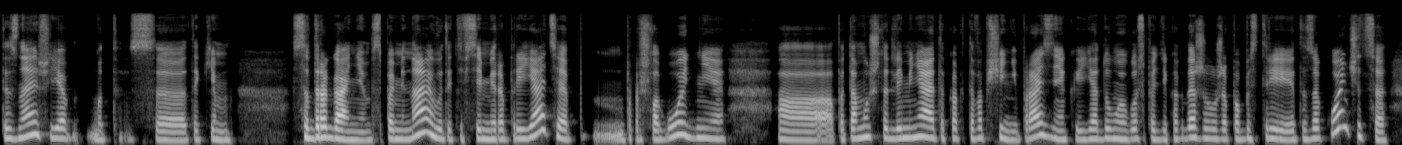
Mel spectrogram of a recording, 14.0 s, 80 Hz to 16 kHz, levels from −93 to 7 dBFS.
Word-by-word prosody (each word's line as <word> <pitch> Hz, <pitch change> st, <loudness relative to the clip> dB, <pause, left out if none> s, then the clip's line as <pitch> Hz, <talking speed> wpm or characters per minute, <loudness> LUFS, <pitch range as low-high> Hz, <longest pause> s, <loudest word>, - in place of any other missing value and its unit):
ты 205 Hz, -, -1 dB
знаешь, 250 Hz, +7 st, +2 dB
я 210 Hz, -1 st, +1 dB, 0.2 s
вот 180 Hz, -8 st, -7 dB, 0.2 s
с 170 Hz, -3 st, -1 dB
таким 180 Hz, -1 st, -5 dB, 0.6 s
содроганием 200 Hz, -6 st, +5 dB
вспоминаю 200 Hz, -, +3 dB
вот 200 Hz, -4 st, -1 dB
эти 190 Hz, +1 st, -7 dB
все 200 Hz, -, -1 dB
мероприятия 195 Hz, -, +2 dB
п 245 Hz, +5 st, -9 dB
прошлогодние, 205 Hz, +1 st, -1 dB, 0.5 s
а, 175 Hz, -2 st, +2 dB
потому 205 Hz, +4 st, +1 dB
что 215 Hz, -2 st, -3 dB
для 200 Hz, +1 st, 0 dB
меня 225 Hz, +1 st, +5 dB
это 200 Hz, -1 st, -5 dB
как-то 200 Hz, 0 st, -5 dB
вообще 215 Hz, +1 st, -3 dB
не 175 Hz, -3 st, -5 dB
праздник. 205 Hz, -2 st, +1 dB
И -, -, -3 dB
я 195 Hz, +2 st, -1 dB
думаю: 195 Hz, -1 st, -2 dB
"Господи, 190 Hz, -1 st, -5 dB
когда 200 Hz, +5 st, 0 dB
же 205 Hz, -1 st, -5 dB
уже 190 Hz, -1 st, -4 dB
побыстрее 190 Hz, 0 st, -2 dB
это 185 Hz, +2 st, -7 dB
закончится?". 205 Hz, -, -1 dB
195 Hz, 145 wpm, -24 LUFS, 185-220 Hz, 0.6 s, содроганием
